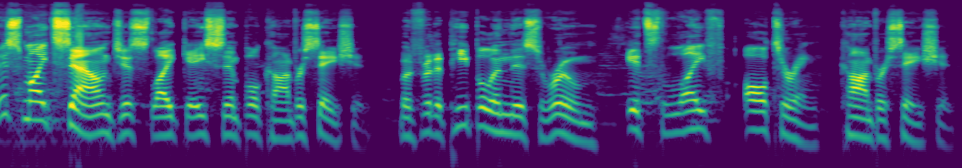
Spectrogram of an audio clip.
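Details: Adult male news reporter; typical speech.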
